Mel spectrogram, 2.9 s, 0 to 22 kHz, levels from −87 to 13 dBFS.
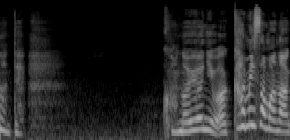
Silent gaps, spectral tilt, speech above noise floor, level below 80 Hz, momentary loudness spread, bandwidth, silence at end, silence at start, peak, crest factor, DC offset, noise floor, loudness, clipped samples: none; -2 dB/octave; 34 dB; -64 dBFS; 22 LU; 17.5 kHz; 0 s; 0 s; -12 dBFS; 18 dB; under 0.1%; -61 dBFS; -26 LUFS; under 0.1%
